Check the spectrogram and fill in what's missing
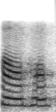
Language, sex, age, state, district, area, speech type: Odia, female, 18-30, Odisha, Boudh, rural, conversation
